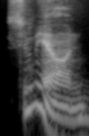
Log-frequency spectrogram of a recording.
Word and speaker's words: Simeone: So hopefully here we will be having John Simeone joining us.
